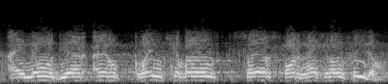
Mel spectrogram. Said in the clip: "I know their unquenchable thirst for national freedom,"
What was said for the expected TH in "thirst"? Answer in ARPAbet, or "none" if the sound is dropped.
S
